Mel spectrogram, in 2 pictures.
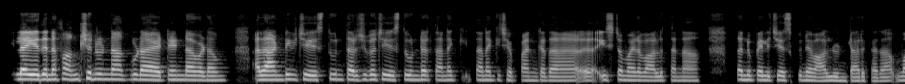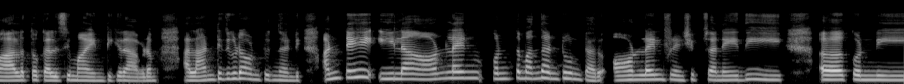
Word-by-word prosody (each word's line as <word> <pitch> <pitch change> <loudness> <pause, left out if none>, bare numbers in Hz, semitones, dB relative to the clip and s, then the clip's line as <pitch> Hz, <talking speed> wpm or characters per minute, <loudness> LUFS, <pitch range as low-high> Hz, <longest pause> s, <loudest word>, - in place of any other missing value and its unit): ఇలా 235 - +10
ఏదైనా 230 0 +7
ఫంక్షన్ 240 +3 +2
ఉన్న 235 -1 +2 0.2
కూడా 225 -2 +4
అటెండ్ 215 +1 +1
అవ్వడం, 195 -1 +1 0.4
అలాంటివి 215 +2 +4
చేస్తూ 210 +1 0 0.2
తరచుగా 220 +1 +1
చేస్తూ 215 -1 -1
ఉంటారు. 215 0 -1
తనకి 205 0 -6
తనకి 205 0 -4
చెప్పాను 190 -1 -5
కదా, 180 0 -1 0.3
ఆహ్, - - -4
ఇష్టమైన 200 -2 -2
వాళ్ళు 180 +1 -3
తన 180 0 -6 0.5
తను 210 -1 0
పెళ్లి 200 -2 0
చేసుకునే 195 0 -3
వాళ్ళు 175 +2 -2
ఉంటారు 170 +1 -5
కదా. 165 +1 -5 0.2
వాళ్ళతో 190 +3 +1
కలిసి 185 +3 0
మా 185 - +2
ఇంటికి 180 +2 -6
రావడం 175 +1 -3 0.3
అలాంటిది 215 +8 -1
కూడా 275 0 +2
ఉంటుంది 215 -2 -5
అండి. 185 0 -8 0.3
అంటే 295 +4 +2 0.4
ఇలా 255 -1 +2 0.2
ఆన్‌లైన్ 290 +3 0 0.2
కొంతమంది 270 +2 -2
అంటూ 260 +2 -3
ఉంటారు 190 -5 -4 0.2
ఆన్‌లైన్ 220 +1 +1
ఫ్రెండ్‌షిప్స్ 210 0 -4
అనేది 205 +4 -3 0.7
ఆహ్, 215 0 +7
కొన్ని 210 -1 0
210 Hz, 155 wpm, -21 LUFS, 195-230 Hz, 0.7 s, ఇలా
